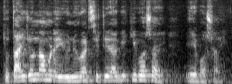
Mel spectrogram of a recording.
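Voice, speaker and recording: A man's voice: high-pitched, lively intonation, quick pace, mellow. A man teaching an online grammar lesson in a Bengali accent. He often repeats key sounds and puts questions to the students before answering them himself.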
